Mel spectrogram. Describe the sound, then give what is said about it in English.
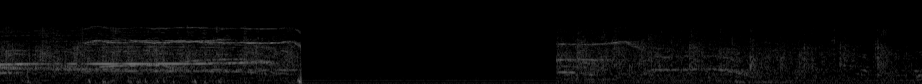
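Loud crowd clapping and cheering with shouting voices, cut off abruptly for a couple of seconds of low electrical hum, then resuming just as loud. “Clap your hands, make some noise!”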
